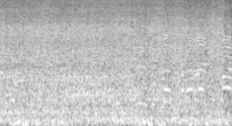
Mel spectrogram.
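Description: Trucks driving past with engines running and indistinct voices over them.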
